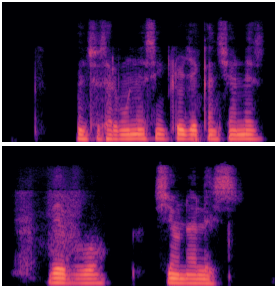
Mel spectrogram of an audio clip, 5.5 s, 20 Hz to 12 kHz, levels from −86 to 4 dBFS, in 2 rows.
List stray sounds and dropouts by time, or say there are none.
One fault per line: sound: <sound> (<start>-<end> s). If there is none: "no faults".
no faults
